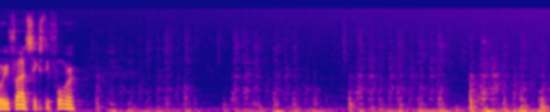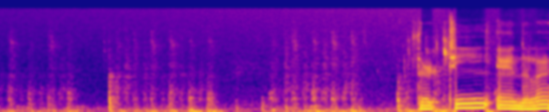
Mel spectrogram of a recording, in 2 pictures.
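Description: A coin scratches across a scratch-off lottery ticket.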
